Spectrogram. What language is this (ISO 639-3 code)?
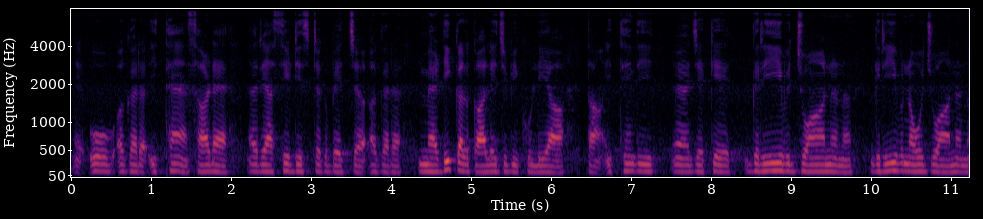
doi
